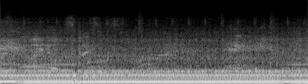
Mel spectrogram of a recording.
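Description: A turbocharged Honda S2000 AP2 with a newly installed exhaust idles close by, a loud, steady, deep drone with a slight blip near the start.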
